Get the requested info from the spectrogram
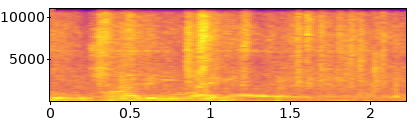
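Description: A dove cooing, its low, steady coos in the first half, with a man talking over it.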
